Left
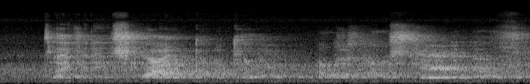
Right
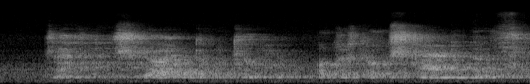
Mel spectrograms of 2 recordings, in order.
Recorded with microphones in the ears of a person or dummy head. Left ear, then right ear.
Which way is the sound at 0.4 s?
80° left.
